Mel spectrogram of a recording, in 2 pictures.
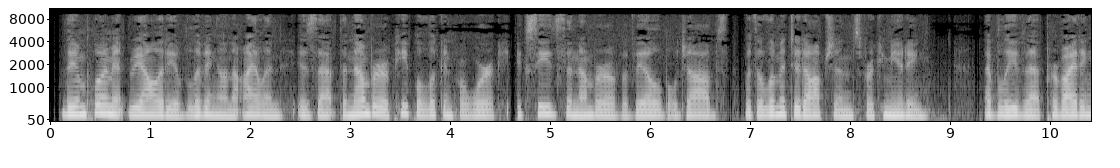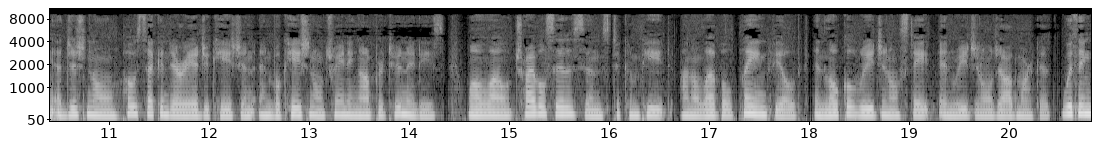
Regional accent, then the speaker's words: Kake, Alaska, United States; I grew up in Cake, living a rural subsistence lifestyle. After graduating from Cake High School in 1986

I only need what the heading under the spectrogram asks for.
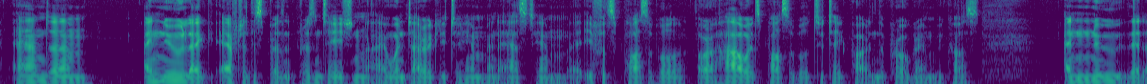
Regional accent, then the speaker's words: Münster, North Rhine-Westphalia, Germany; moved away as an adult; now in Berlin, Germany; I was born in Münster in Germany. That's in the western part of Germany, where I lived for the first 25 years. And then I moved to Berlin 4 years ago, where I work as an illustrator.

